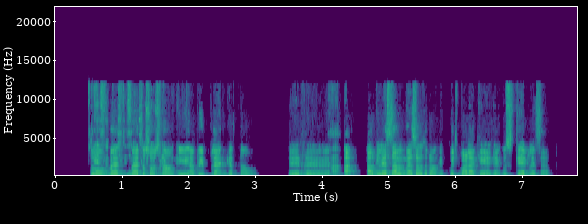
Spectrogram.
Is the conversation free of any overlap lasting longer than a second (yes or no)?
no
